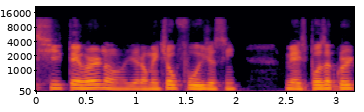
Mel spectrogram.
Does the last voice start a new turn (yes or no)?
no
